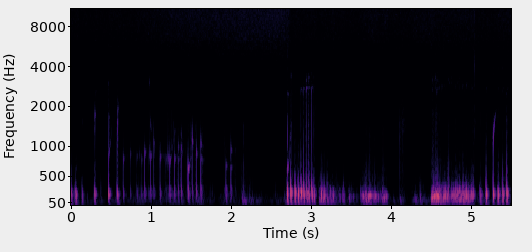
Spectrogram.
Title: bubbly hungry tummy noises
